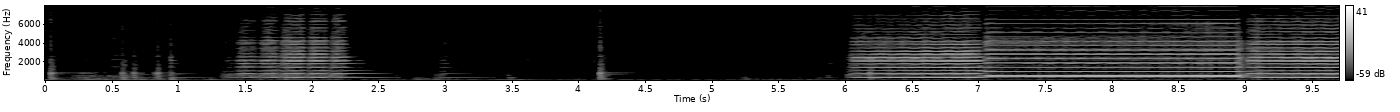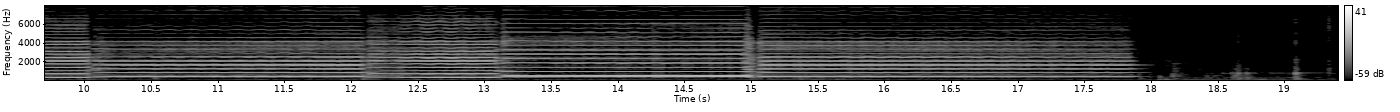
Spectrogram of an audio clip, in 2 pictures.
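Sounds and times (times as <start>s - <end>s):
violin: 1.4s - 3.1s, 6.0s - 18.0s.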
